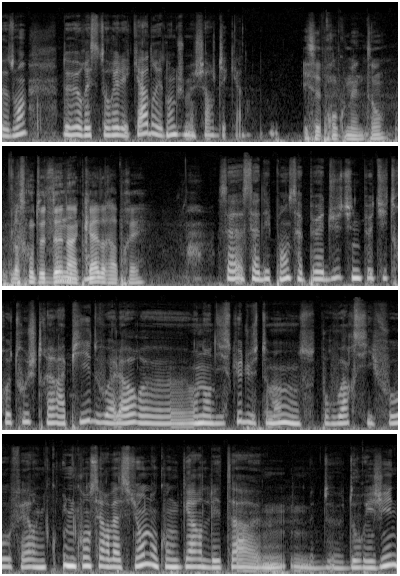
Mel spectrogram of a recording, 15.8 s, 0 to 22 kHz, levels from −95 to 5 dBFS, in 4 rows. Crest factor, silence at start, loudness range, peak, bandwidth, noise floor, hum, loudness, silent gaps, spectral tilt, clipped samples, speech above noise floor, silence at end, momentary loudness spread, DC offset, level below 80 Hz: 20 dB; 0 s; 5 LU; -2 dBFS; 15 kHz; -45 dBFS; none; -22 LUFS; none; -7 dB/octave; under 0.1%; 23 dB; 0 s; 11 LU; under 0.1%; -40 dBFS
